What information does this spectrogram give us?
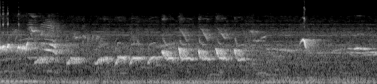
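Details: White-rumped shama from Borneo, East Kalimantan, singing mimicked flycatcher (sikatan londo) phrases: a soft series of short whistled notes and quick slurred chirps, then a single sharp high note near the end.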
